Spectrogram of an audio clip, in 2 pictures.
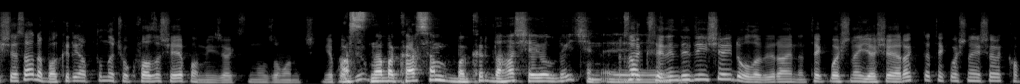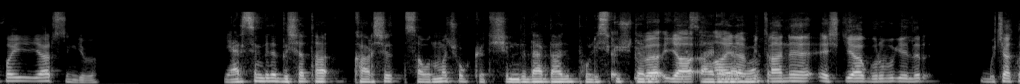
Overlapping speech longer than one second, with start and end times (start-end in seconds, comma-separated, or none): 16.6-17.9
